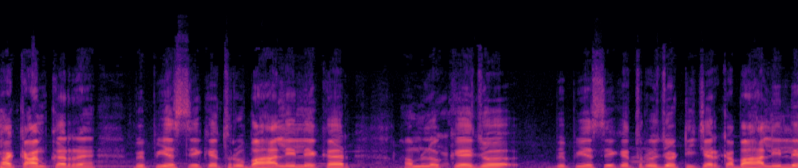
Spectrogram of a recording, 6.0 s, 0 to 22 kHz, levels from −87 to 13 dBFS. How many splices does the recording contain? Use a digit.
0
